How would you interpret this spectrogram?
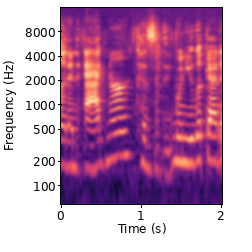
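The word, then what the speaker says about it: Aigner: you look at it it's spelled a a i g n e r so when you think about it if you don't know how to pronounce it in the language you can you call it you know in American it would be agner so we always joked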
